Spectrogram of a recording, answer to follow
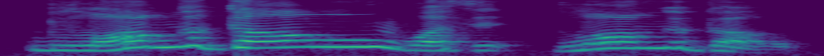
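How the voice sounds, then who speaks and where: Insistent, worried wife played by a woman, old-time radio acting; high voice with big swings. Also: lively intonation, normal speed. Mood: anxious. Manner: urgent, breathless pleading. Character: anxious, pleading, insistent wife hunting for answers. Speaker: actor in radio drama. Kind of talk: vintage radio drama acting.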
